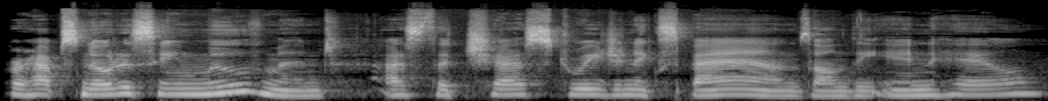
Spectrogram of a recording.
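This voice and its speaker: At a very slow pace, a woman whose voice is a little low for a woman guides a mindfulness body scan. She speaks gentle instructions in measured phrases and leaves pauses between them.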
